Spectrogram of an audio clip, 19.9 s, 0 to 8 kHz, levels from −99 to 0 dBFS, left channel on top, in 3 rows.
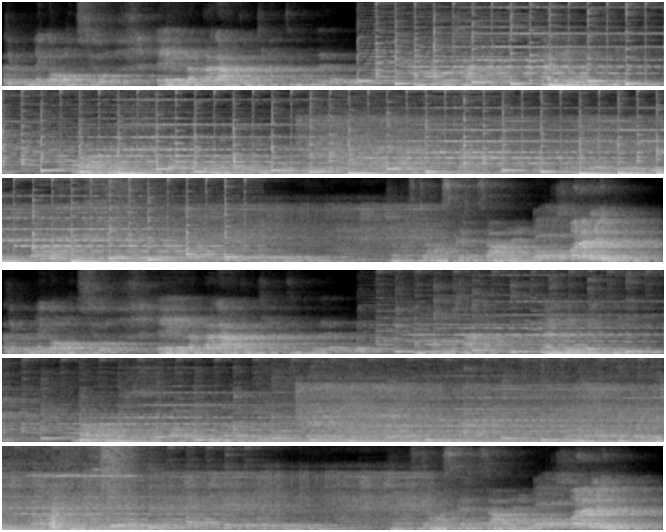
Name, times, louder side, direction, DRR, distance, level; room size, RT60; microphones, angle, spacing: voice 1, 0.0-3.7 4.1-4.9 5.3-6.4 7.3-10.7 11.1-11.4 17.1-18.5 18.9-19.4, left 1 dB, 50° left, -4 dB, 1.6 m, -31 dB
sound 1, 3.5-15.9, left 6 dB, 90° left, 0.3 m, -30 dB
sound 2, 9.2-14.6, right 6 dB, 70° right, 0.3 m, -36 dB
sound 3, 9.5-17.6, right 1 dB, 15° right, 0.6 m, -41 dB
voice 2, 12.2-16.5 18.5-19.4, left 1 dB, 10° left, -6 dB, 0.8 m, -34 dB
11.0 x 4.2 x 4.8 m, 2.6 s
head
